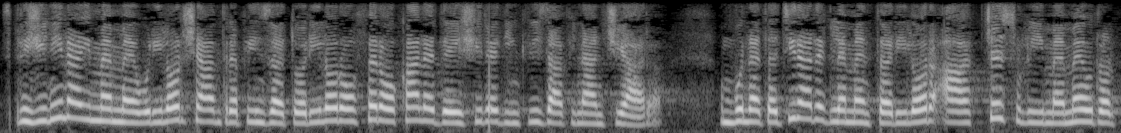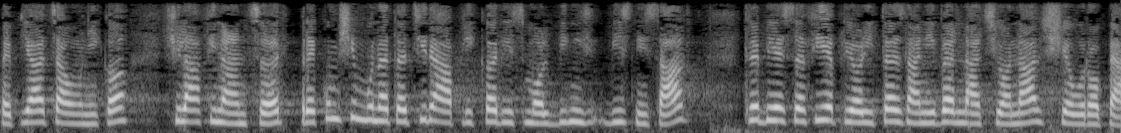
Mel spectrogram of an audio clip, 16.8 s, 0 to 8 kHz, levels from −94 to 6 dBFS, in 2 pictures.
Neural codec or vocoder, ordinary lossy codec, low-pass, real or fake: none; Opus, 64 kbps; 7.2 kHz; real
